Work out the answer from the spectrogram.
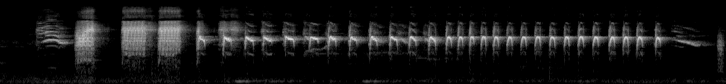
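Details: Ngepik call of a cucak jenggot, the grey-cheeked bulbul, used to lure other birds: a few rasping bursts, then a long rapid chatter of roughly thirty sharp, evenly spaced whistled notes over about five seconds.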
